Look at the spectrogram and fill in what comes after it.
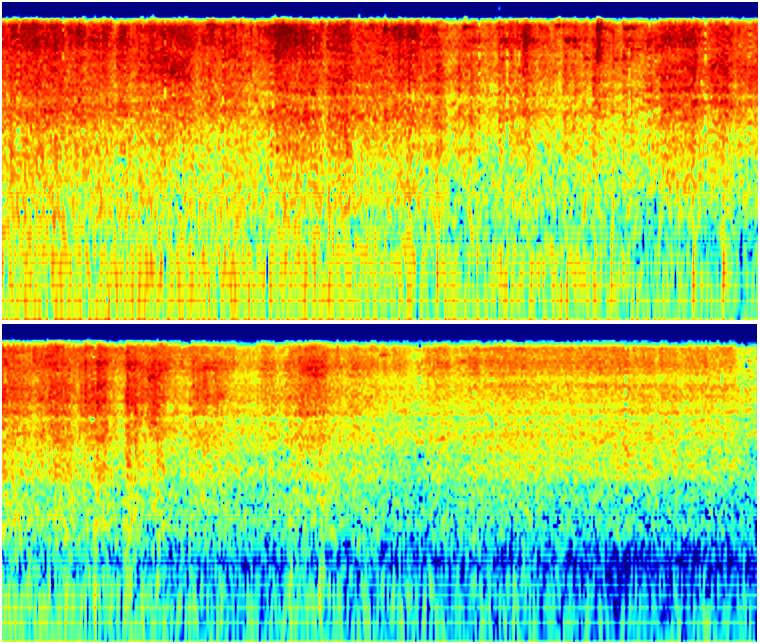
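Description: Freight train of sliding-wall covered wagons rolling past, with wheels clattering over rail joints in scattered clicks and knocks. The noise fades steadily as the wagons move away.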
